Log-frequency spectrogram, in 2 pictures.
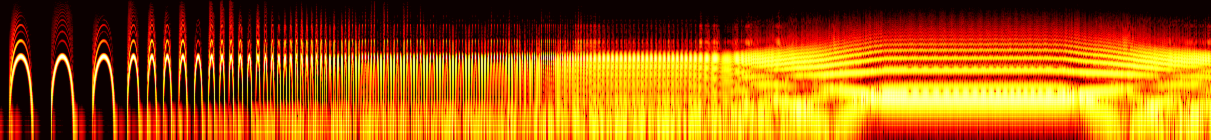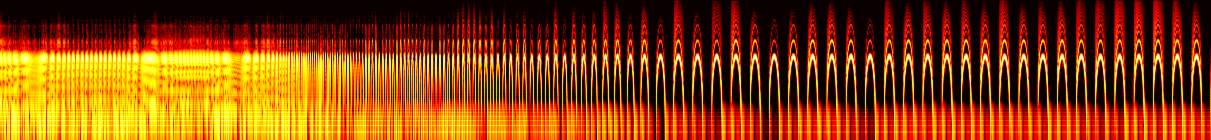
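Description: A synthesizer oscillator module called Angle Grinder is raised from slow LFO speed into audio rate. A few separate clicks merge into a continuous buzzy tone that sweeps down and back up, then breaks into fast ticking pulses.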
